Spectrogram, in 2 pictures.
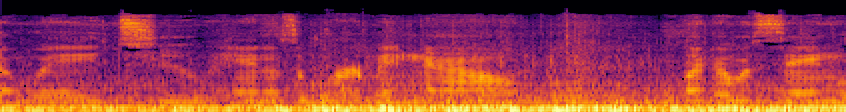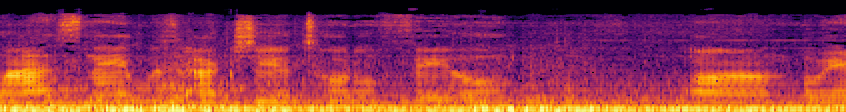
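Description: A woman talking inside a car's cabin over the steady low rumble of the car riding along.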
